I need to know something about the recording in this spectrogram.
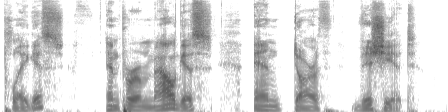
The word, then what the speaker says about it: Vitiate: emperor malgus and darth vitiate vitaet sorry i have to say it like that because people give me so much crap for mispronouncing his name on a video i did a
